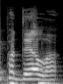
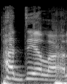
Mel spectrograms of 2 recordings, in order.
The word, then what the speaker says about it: Padilla: People say Padilla. Because, like, Padilla, like, because it's spelled P-A-D-I-L-L-A.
